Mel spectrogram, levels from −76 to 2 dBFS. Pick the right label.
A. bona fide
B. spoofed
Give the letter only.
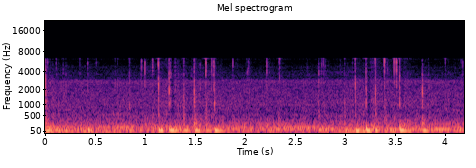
A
